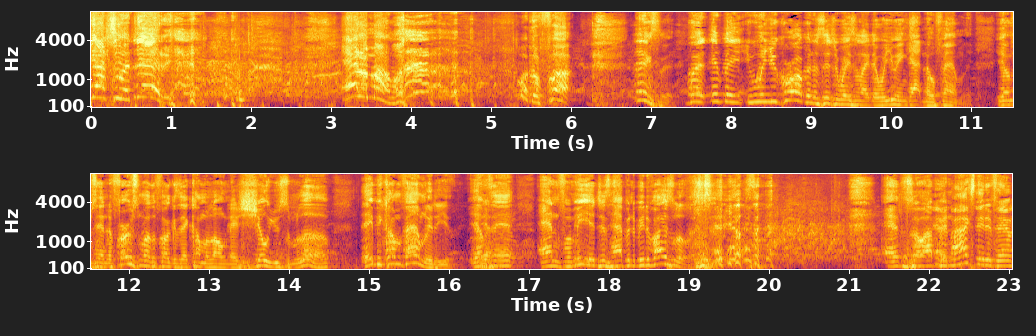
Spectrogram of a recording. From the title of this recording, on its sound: LIVE in Dallas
